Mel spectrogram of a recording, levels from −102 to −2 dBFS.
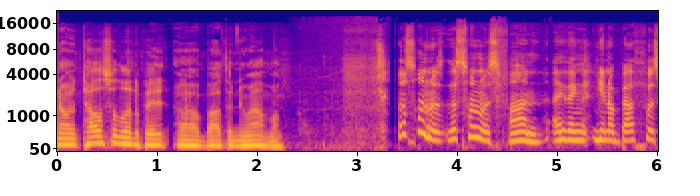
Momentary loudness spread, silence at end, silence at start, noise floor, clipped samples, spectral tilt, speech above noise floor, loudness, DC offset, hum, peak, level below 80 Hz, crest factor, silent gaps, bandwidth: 8 LU; 0 s; 0 s; -47 dBFS; under 0.1%; -4.5 dB/octave; 27 dB; -21 LUFS; under 0.1%; none; -4 dBFS; -52 dBFS; 18 dB; none; 18 kHz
